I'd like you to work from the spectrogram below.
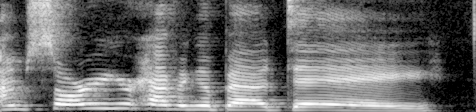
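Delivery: sarcastic sympathy, "day" stretched out. Retelling what a staff member told an angry customer: imitating someone being sarcastic. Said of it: "she kinda said it sarcastically".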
